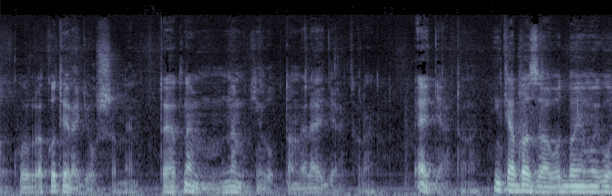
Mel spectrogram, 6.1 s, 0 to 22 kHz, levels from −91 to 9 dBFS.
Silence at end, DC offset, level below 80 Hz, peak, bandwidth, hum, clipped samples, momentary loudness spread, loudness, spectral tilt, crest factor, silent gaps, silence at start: 0 s; under 0.1%; -42 dBFS; -6 dBFS; 16 kHz; none; under 0.1%; 18 LU; -24 LUFS; -6 dB/octave; 18 dB; none; 0 s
